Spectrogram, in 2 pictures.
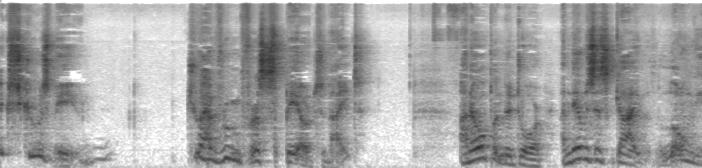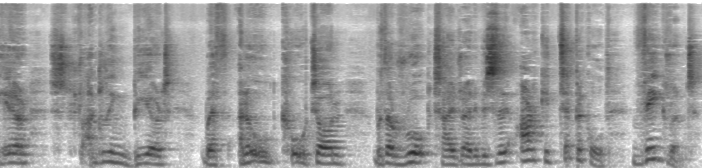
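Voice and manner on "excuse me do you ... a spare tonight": very posh, refined upper-class voice. Retelling what a visitor said after knocking on the door: very posh voice. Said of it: "this very posh voice said".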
